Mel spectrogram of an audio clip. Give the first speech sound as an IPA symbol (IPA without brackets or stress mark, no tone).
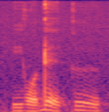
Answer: j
